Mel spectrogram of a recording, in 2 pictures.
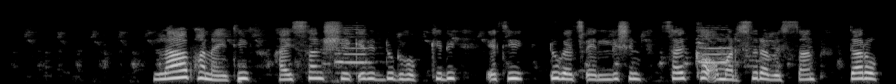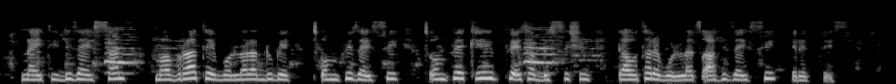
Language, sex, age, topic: Gamo, female, 25-35, government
